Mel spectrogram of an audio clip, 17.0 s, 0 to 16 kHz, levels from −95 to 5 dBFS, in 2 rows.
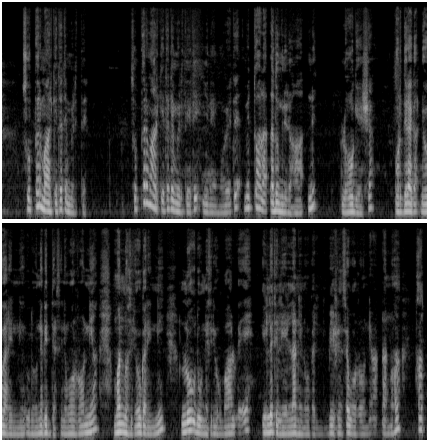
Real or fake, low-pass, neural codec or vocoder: real; 14.4 kHz; none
